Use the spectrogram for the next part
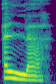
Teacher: اس کو ان لا ہی نہیں پڑھے، ان نون کی آواز نہیں آئے گی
